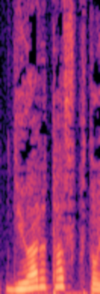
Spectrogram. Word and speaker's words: デュアルタスク: した 4 月 20 日放送分安住紳一郎の日曜天国 10 時 33 分までお聞きいただきましたなお 2 つの課題を同時に行うこと専門用語で正しくはデュアルタスク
